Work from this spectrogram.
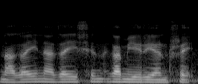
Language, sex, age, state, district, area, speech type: Bodo, male, 18-30, Assam, Baksa, rural, spontaneous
